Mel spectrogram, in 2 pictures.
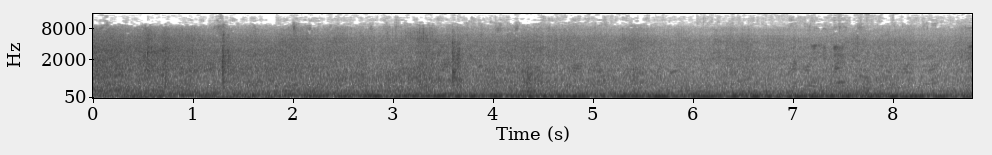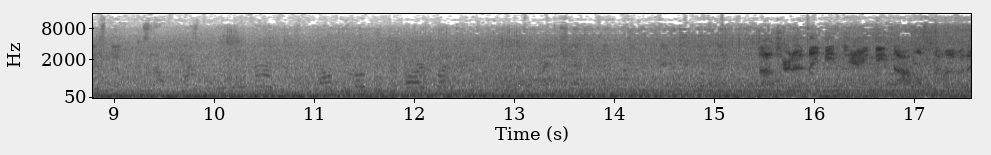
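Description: Loud race car engines roar and drone steadily as a pack of cars laps a dirt track outdoors.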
